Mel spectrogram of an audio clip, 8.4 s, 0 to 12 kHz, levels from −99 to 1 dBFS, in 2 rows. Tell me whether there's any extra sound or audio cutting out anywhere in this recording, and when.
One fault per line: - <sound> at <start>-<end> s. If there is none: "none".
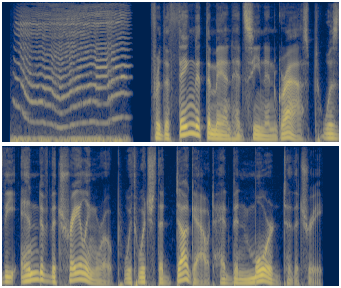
- squeak at 0.1-1.6 s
